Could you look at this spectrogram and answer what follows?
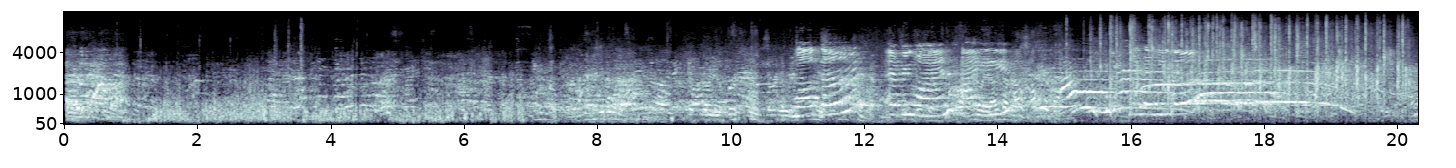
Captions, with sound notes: (people chattering) (wind blowing) - Welcome everyone! Hi! (people applauding) (speaking in foreign language)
